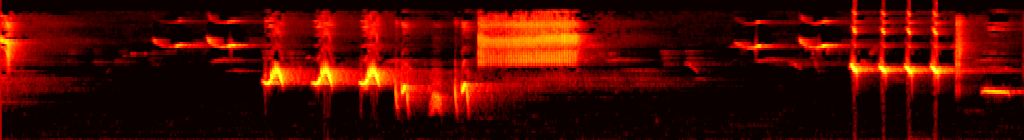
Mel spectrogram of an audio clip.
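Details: Common nightingale in a forest: faint high whistles, a few loud repeated chirps, descending strokes and a long buzzing rattle, pauses, then a rapid clipped series with a low whistle at the end.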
